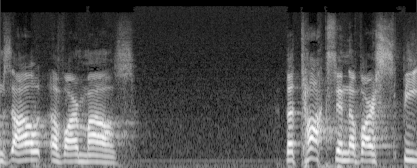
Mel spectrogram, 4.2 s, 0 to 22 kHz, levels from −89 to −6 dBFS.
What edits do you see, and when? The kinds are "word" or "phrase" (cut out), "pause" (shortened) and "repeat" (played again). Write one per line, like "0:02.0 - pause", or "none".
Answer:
none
